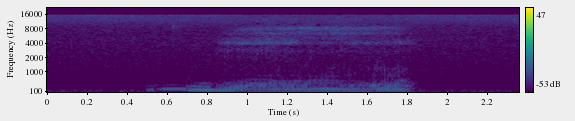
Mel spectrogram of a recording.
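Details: A female dog asleep on the pillow beside its owner snores loudly "like a man": a single long, low, vibrating snore on one inhaled breath.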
